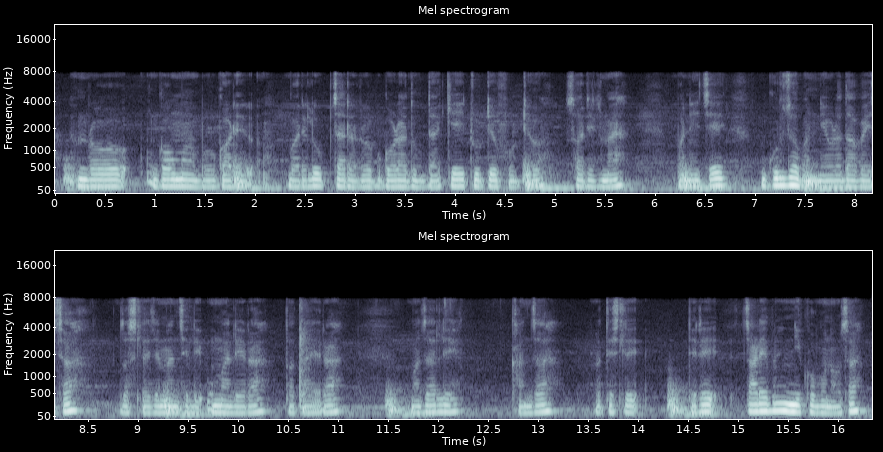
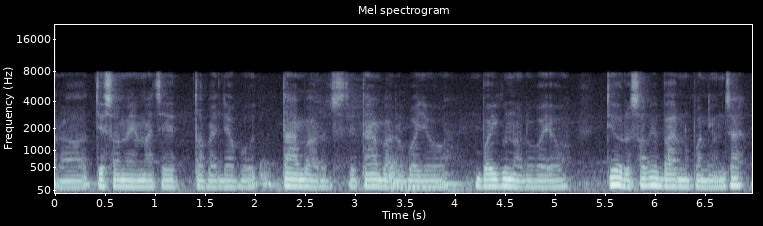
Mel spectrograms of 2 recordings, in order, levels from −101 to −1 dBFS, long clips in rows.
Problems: constant background noise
